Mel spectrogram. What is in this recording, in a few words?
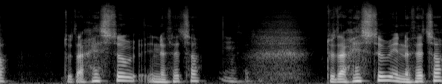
"rhestl", Welsh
